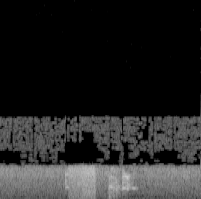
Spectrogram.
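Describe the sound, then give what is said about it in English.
Short honking squeaks from a dog's stuffed squeaky toy shaped like a little skillet with bacon and eggs. A longer squeak is followed by a couple of quicker, fainter ones, over quiet background. “What was that? You got a parrot? That is Murph's favorite toy.”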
